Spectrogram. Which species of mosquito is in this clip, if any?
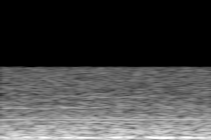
Anopheles gambiae s.s.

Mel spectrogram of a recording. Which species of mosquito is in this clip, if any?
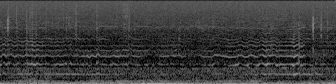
Anopheles arabiensis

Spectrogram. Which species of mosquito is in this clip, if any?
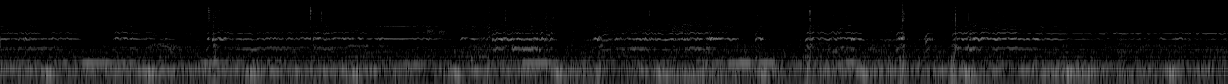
Anopheles squamosus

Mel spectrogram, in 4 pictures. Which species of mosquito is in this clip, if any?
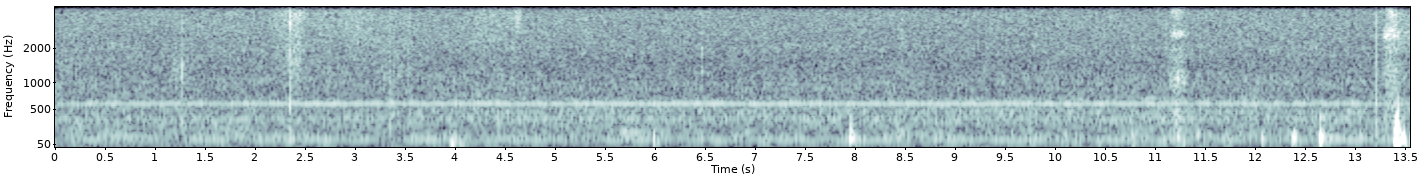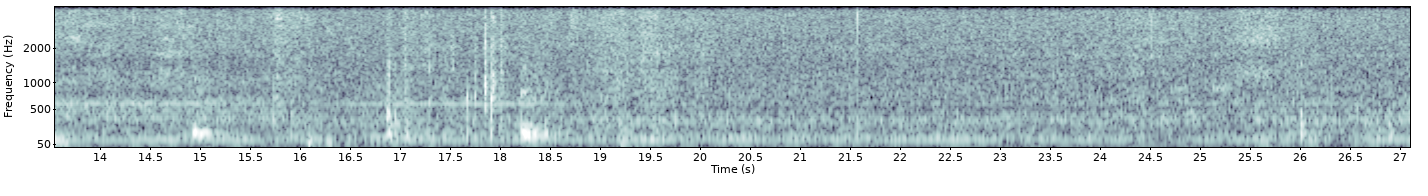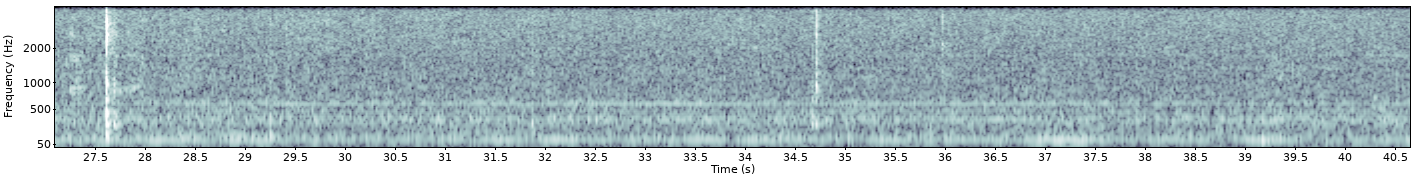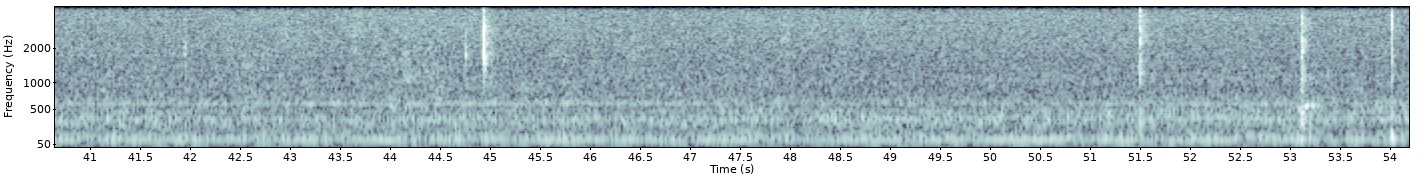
no mosquito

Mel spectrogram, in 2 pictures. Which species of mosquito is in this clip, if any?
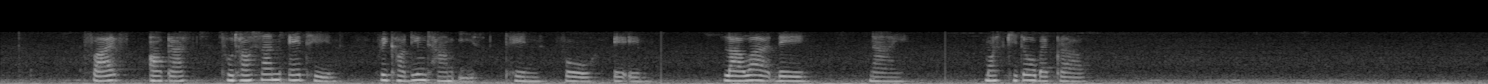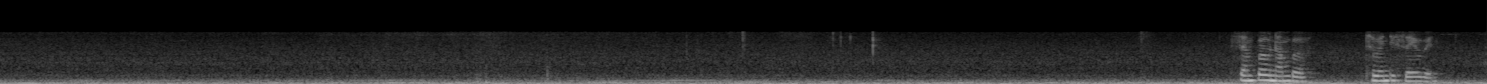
no mosquito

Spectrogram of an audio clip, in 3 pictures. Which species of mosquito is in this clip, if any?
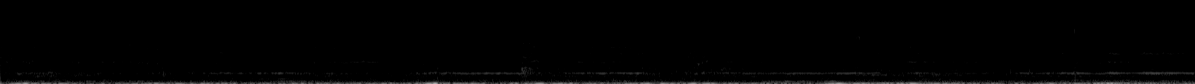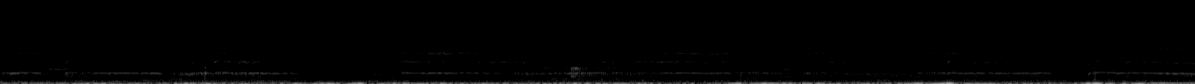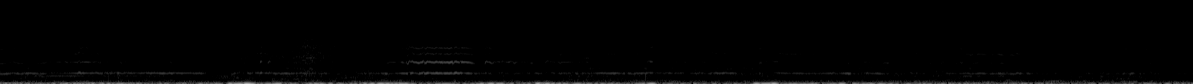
Anopheles funestus s.s.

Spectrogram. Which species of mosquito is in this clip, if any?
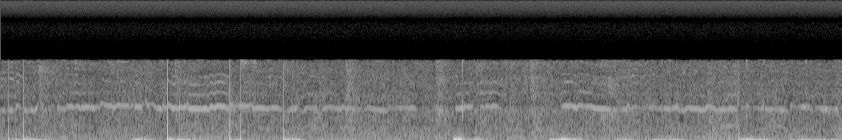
mosquito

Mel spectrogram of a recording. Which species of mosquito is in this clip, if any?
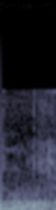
mosquito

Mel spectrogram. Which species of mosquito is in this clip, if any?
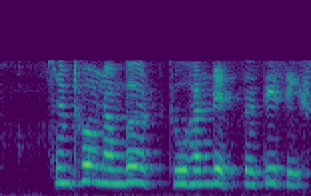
no mosquito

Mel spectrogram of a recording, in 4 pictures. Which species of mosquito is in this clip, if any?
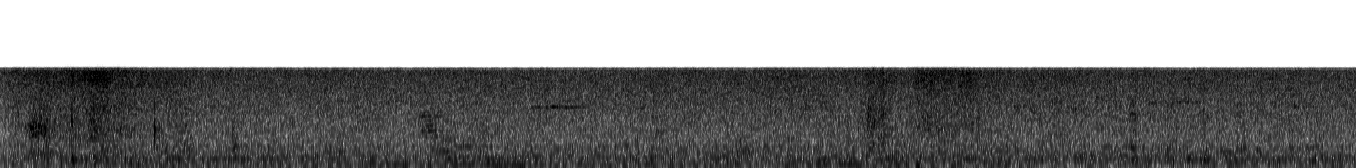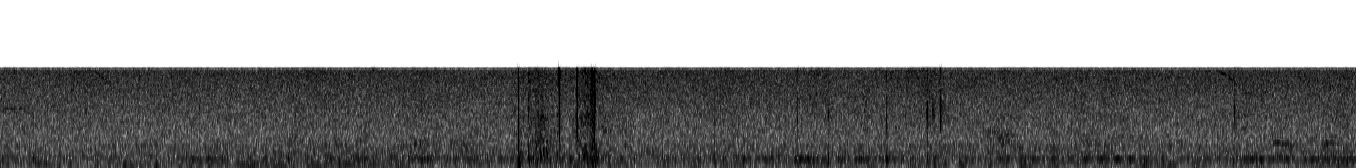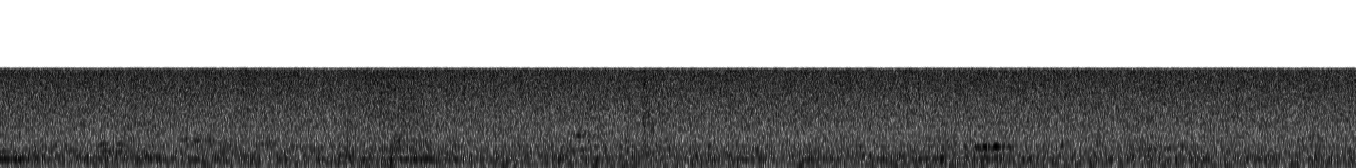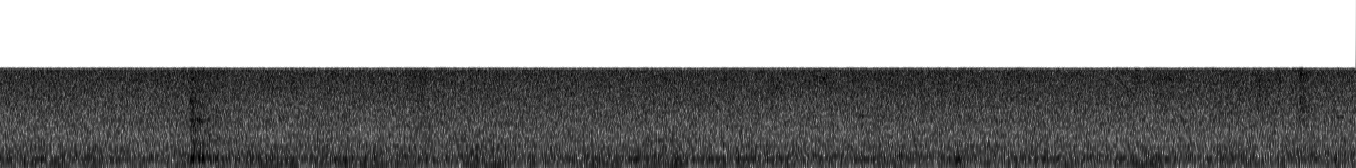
no mosquito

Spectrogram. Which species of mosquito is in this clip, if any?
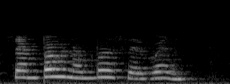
no mosquito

